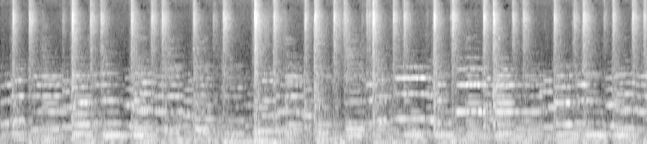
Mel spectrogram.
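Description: Live band music: a stepwise melody line over a moving bass line, with steady rhythmic strokes throughout.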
